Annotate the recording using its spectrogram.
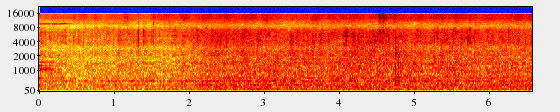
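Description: Submerged arc welding tractor running along a steel plate seam: a steady hum with a hiss over it, a little louder from about two seconds in.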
